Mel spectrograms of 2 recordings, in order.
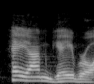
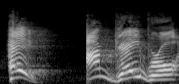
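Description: First: The words are said in a plain, casual way. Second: The words are said in a strong, forceful way. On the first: A simple, ordinary introduction. "I think Gabriel didn't just say" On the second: An introduction full of authority and attitude. "I think it was more like, ... I think there was a lot of energy on it"

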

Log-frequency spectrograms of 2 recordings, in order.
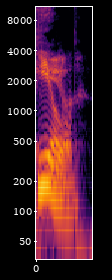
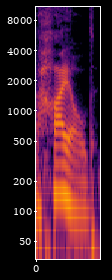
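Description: First: The name's vowel sounds like 'ee'. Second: The name's vowel sounds like 'eye'. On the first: The speaker calls it right. "It's Buddy Hield" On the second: The speaker calls it wrong. "not Hyled"

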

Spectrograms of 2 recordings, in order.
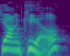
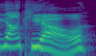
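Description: First: The name is said with a plain English pronunciation. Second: The name is said with a French-sounding pronunciation. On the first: The speaker calls it right. "It's Yankiel" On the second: The speaker calls it wrong. "It's not Yankiel. He's not French"

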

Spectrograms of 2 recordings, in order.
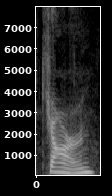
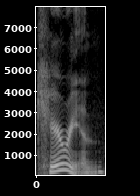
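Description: First: The word is said shortened, as kyarn. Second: The word is said in full, as carrion.

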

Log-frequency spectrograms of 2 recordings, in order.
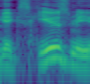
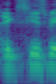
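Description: First: It is said in a sassy, indignant tone. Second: It is said in a flat, plain tone.

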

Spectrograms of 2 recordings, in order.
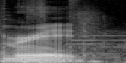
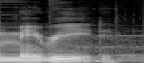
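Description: First: The name rhymes with the word parade. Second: The name is said as two parts, May Reed. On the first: This is how the name is really pronounced. The speaker calls it right. "But you say Marade, like parade" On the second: This is how a plain English reading of the spelling goes. The speaker calls it wrong. "plain English, it would say May Reed"

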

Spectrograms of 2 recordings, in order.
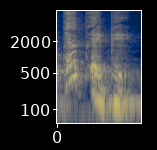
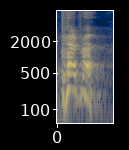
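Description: First: The name is said like Pepe. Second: The name is said like Peppa. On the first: A small child mispronounces the name. The speaker calls it wrong. "she'll just go" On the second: An adult gives the correct name. The speaker calls it right. "I shake her, and I say"

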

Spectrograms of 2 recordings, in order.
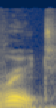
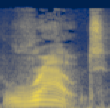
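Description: First: It is said in a British accent. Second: It is said in an American accent.

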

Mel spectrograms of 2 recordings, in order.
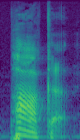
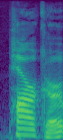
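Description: First: The R sounds at syllable ends are dropped. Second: The R sounds at syllable ends are pronounced. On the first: "but Parker" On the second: "Not Parker"

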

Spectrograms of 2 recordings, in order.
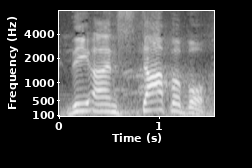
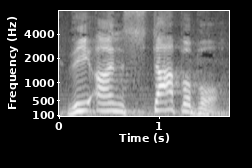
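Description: No difference in how they are said.

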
